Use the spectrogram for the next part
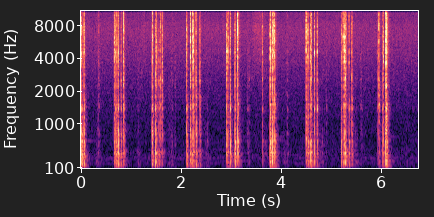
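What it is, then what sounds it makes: Wooden tabletop. Long green-painted fingernails tap and scratch across a large solid wooden tabletop, giving short, dry bursts of clicky taps with a low woody body. The bursts come in a loose rhythm with quiet pauses between them.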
